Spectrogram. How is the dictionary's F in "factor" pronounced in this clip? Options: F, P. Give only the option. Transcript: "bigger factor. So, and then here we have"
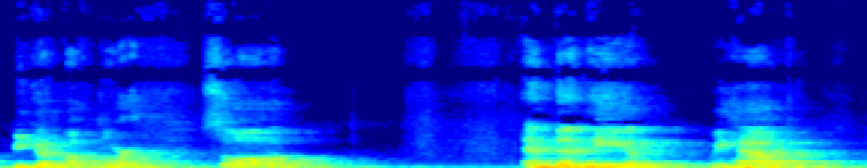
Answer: P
